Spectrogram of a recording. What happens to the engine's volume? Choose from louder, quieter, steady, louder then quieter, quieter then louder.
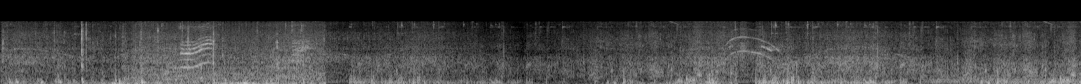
quieter then louder.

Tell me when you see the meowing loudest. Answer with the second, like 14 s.
2 s.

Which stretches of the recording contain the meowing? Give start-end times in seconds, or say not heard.
1.3-3.3, 7.2-7.9.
